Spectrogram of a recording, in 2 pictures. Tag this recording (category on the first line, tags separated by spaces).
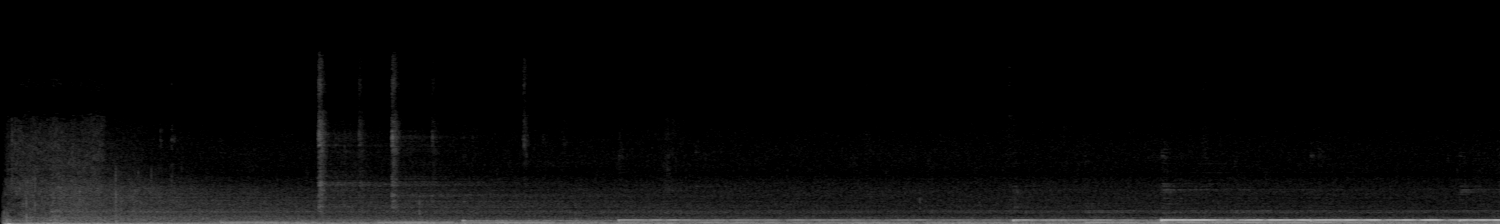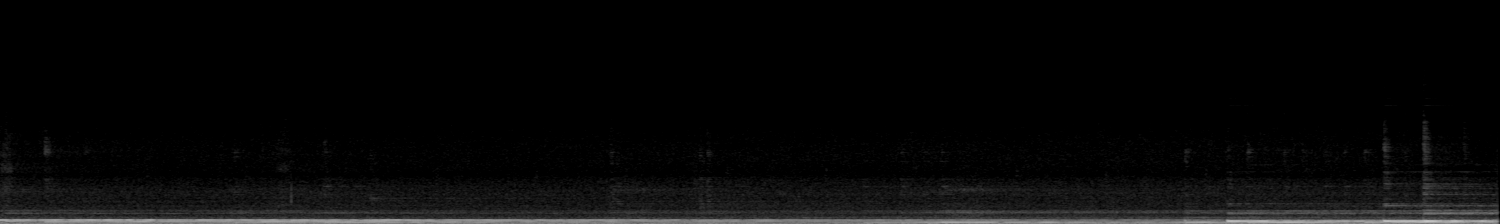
Music > Solo percussion
Ambient Autumn Chill Dreamscape Fall Handpan Night Relaxing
